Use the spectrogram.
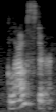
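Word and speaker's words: Gloucester: that end with c-e-s-t-e what you think might be pronounced as chester but is actually stir so you've got places like lester glauster bister lemster and in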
